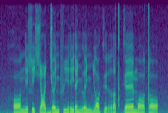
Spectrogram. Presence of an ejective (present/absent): absent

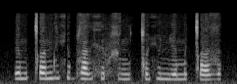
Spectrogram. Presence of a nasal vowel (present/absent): absent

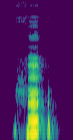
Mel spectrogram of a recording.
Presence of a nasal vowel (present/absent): present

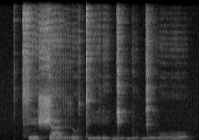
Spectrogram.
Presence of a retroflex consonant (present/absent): absent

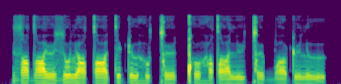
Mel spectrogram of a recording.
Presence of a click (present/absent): present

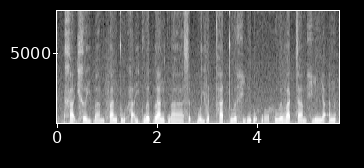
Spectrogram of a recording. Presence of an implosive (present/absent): present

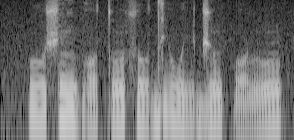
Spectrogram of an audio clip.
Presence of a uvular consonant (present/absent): absent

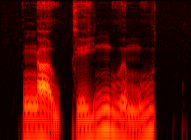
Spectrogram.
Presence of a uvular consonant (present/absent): absent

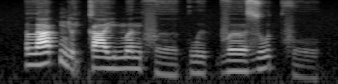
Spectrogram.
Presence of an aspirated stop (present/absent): absent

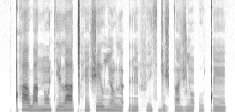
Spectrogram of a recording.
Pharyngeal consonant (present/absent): absent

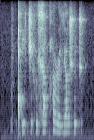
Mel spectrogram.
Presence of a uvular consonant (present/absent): present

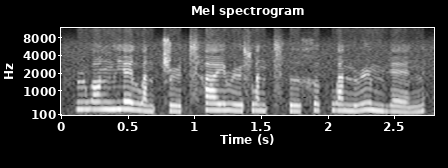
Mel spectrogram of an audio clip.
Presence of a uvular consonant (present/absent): absent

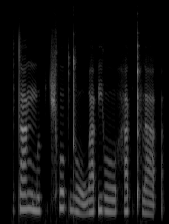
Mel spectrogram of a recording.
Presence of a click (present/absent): absent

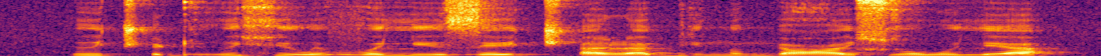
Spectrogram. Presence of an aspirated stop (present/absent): absent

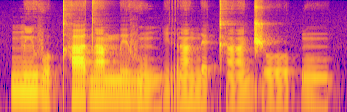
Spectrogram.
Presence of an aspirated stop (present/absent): present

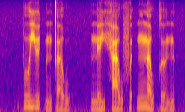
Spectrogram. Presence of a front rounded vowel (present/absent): present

